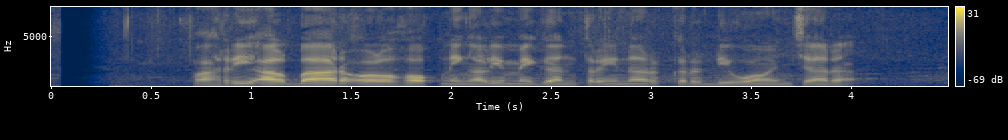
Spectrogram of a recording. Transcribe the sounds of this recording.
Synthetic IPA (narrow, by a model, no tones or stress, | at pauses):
fahɾialbaɾɔlɔɦɔk̚niŋalimɛɡant̪ɾɛnərkɨrdiwawaɲt͡ʃaɾa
